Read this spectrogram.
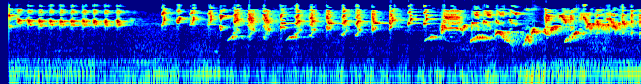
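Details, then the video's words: Long-tailed shrike in full competition-style song, imitating sparrow calls, loud and long: a run of dense high chattering notes, then fast scratchy chirps and short down-slurred whistles tumbling on without pause, with a low hum underneath. "Cendet suara gereja tarung sambung kunti gacor panjang keras powernya"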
